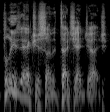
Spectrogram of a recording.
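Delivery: high, hushed urgent begging; retold begging plea; begging prayer. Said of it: "I'm begging".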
